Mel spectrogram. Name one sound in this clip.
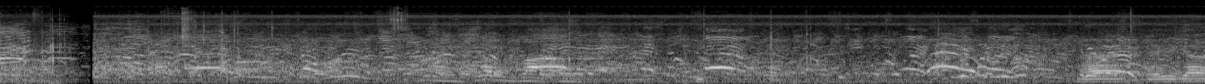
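A crowd chatters in the distance.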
